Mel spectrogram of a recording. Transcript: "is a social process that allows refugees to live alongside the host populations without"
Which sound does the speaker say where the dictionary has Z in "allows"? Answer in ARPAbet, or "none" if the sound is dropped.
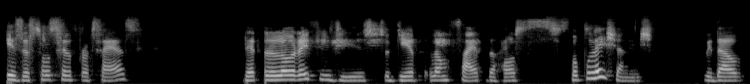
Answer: none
